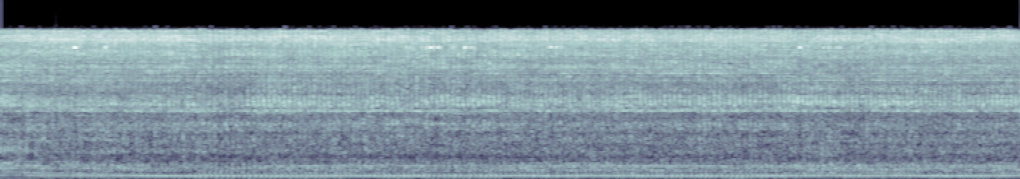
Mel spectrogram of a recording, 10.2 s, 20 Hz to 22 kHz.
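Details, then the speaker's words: Yamaha Bear Tracker 250 (YTM250) shaft-drive ATV with new carburetor and intake, on its first trail ride at steady throttle; constant, even single-cylinder drone with no knocks, rattles or stumbles, owner hears no bad noises, normal running. "anyway obviously this thing is running sounds good I don't have any any bad noises"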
